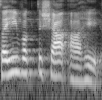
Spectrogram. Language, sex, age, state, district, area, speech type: Sindhi, female, 45-60, Maharashtra, Akola, urban, read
